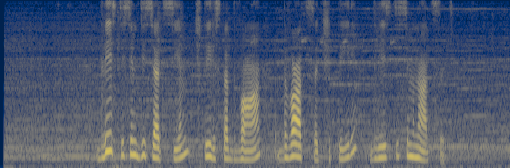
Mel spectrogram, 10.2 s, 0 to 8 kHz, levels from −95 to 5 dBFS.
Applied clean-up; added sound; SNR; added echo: none; none; none; none.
